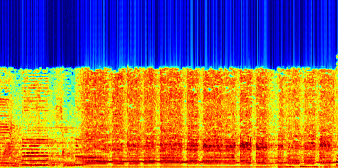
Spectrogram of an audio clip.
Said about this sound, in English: Tonight I'm here at Gracie Mansion. I will be joined by a few hundred individuals who will be coming here with their vehicles, honking their horns in front of Gracie Mansion. Look at that.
